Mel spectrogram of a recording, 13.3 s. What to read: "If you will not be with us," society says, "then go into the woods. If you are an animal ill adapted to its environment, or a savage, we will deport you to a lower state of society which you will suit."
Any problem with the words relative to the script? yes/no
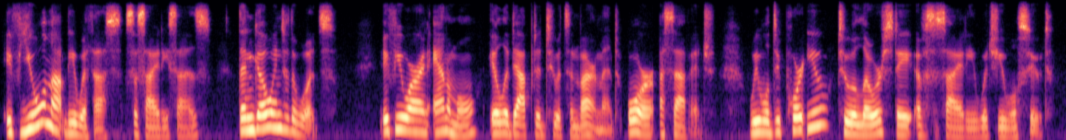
no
